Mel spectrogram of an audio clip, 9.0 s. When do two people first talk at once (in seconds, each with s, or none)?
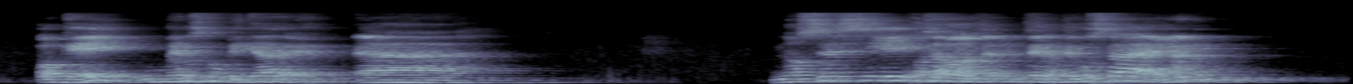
5.8 s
